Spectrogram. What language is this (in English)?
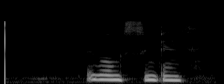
Punjabi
